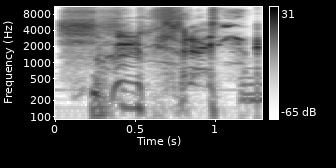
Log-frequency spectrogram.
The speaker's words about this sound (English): He coughs up a good bit of blood again. Wipes it off. Throws it on the ground.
